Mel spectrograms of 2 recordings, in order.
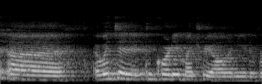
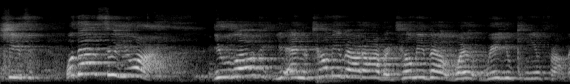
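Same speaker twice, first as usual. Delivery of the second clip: teacher's voice; 5 semitones higher than usual. Retold or imitated. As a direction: press the student like a demanding teacher. Teacher voiced, pressing student.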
